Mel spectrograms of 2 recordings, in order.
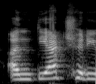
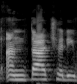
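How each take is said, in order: First: अंत्याक्षरी with a clear "tyaa"; correct Y glide. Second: अंताक्षरी with a bare "taa"; wrong, no Y. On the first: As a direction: put a Y glide after T in अंत्याक्षरी. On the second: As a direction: drop the Y glide from अंताक्षरी. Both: Shown as a demonstration. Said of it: "ना कि अंताक्षरी".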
